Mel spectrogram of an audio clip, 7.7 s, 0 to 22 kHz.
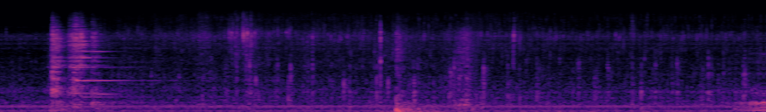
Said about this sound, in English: it's bubbling away inside at hour 2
